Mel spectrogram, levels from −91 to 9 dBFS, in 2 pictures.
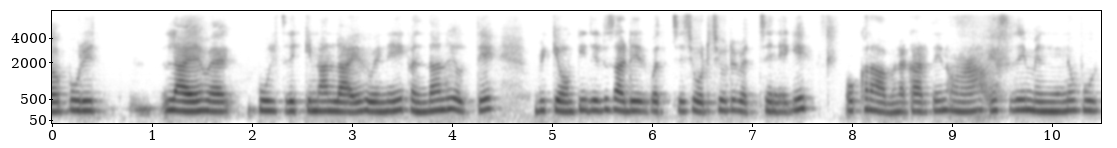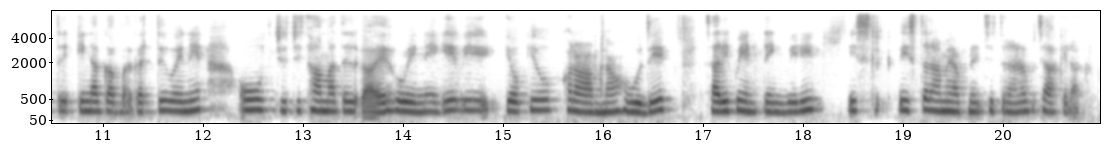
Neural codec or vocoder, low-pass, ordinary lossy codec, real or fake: codec, 16 kHz, 1 kbps, X-Codec, HuBERT features, trained on LibriSpeech; 7.2 kHz; none; fake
